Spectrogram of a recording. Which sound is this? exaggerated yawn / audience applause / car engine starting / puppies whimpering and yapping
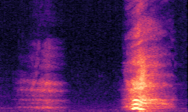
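exaggerated yawn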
